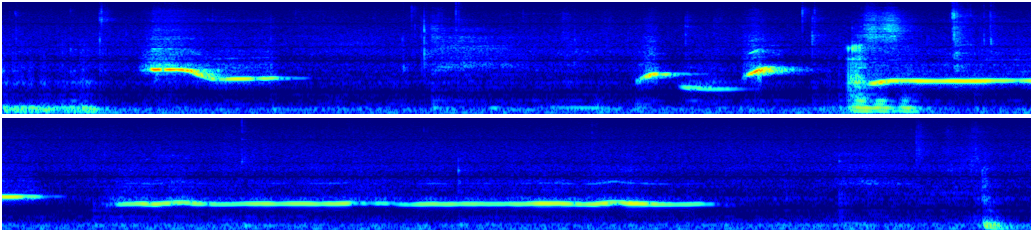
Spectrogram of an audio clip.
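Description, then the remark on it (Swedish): A person whistles to call animals: a few short rising and falling notes, then one long, steady whistled tone. A low rumbling background runs underneath, and a voice briefly speaks at the start. “Jag visslar på dem.”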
